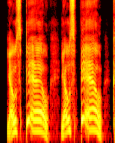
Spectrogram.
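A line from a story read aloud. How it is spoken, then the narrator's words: Shouting. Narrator (Russian): кричал Пчелкин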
